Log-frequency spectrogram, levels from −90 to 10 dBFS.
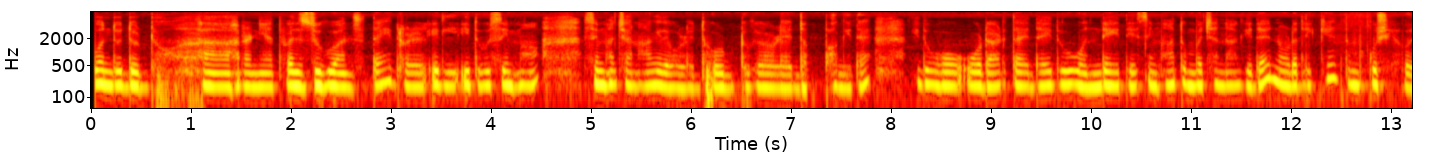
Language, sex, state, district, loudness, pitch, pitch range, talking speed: Kannada, female, Karnataka, Mysore, -19 LUFS, 185 Hz, 175-190 Hz, 115 wpm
